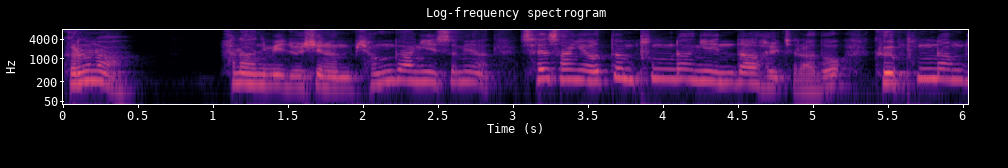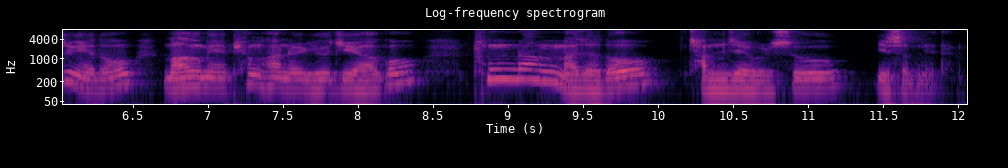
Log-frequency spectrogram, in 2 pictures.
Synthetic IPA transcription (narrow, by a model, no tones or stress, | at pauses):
kɯɾʌna | hanaɲimid͡ʑuɕʰinɯnpʰjʌŋɡaŋiːs͈ɯmjʌnsʰe̞sʰaŋiʌt͈ʌnpʰuŋnaŋiːndaɦaɭt͡ɕ͈iɾadokɯpʰuŋnaŋd͡ʑuŋe̞domaɯme̞pʰjʌŋɦanɯɭjud͡ʑiɦaɡo | pʰuŋnaŋmad͡ʑʌdot͡ɕamd͡ʑe̞uɭs͈u | is͈ɯmɲḭdḁ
